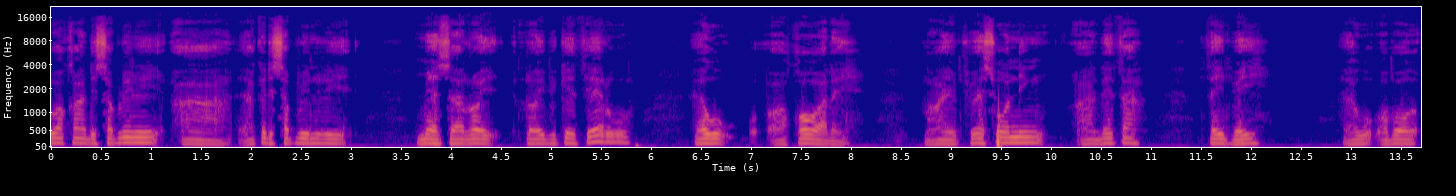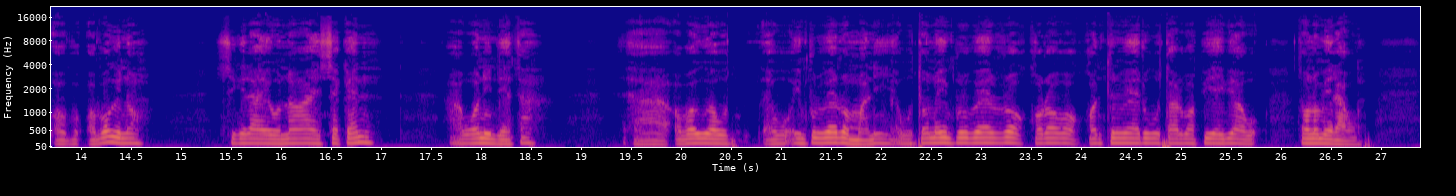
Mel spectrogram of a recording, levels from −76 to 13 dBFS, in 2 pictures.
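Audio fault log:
Nothing stood out on listening to this speech recording.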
